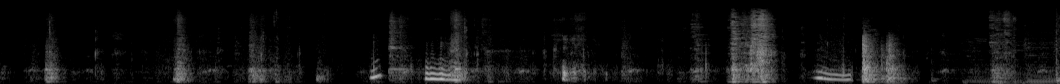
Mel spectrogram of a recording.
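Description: Small dog making play sounds in short bursts as it mouths and tussles with a person's hand, including two calls that fall in pitch. Music starts near the end.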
